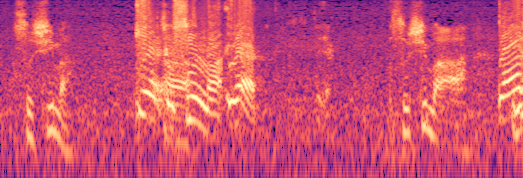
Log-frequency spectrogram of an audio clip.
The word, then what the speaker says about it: Tsushima: way he said I love it uh goes toshima tsushima yeah tsushima yeah tsushima that is the best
